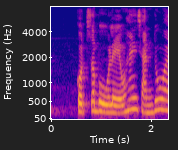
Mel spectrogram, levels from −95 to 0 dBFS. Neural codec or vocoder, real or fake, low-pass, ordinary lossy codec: none; real; none; none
